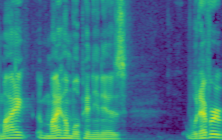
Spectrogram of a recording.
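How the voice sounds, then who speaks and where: This man has an unremarkable speaking voice, a medium pitch and fairly even intonation. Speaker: podcast host. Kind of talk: interview.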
